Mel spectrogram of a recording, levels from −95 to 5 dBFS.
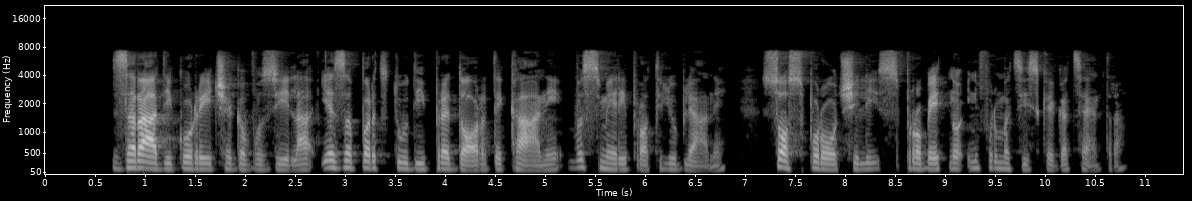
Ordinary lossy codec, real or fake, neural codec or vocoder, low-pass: none; real; none; 7.2 kHz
